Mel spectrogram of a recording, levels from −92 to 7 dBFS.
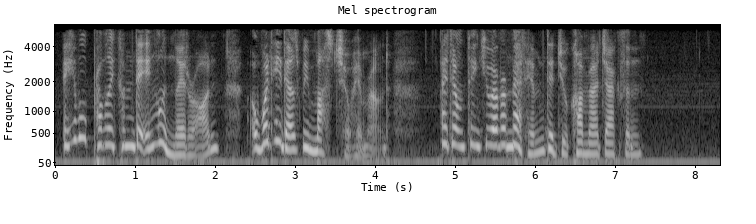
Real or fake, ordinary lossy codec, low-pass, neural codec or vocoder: real; MP3, 48 kbps; 5.4 kHz; none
